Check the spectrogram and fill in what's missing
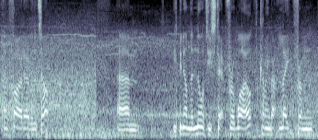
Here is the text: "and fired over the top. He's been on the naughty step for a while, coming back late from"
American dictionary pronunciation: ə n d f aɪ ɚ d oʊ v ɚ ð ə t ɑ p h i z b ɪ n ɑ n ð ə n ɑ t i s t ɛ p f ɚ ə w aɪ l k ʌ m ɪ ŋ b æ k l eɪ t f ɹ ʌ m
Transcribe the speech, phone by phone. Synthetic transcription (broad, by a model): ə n f aɪ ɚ d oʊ v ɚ ð ə t ɑ p h i z b ɪ n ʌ n ð ə n ɑ t i s t ɛ p f ɚ ə w aɪ l k ʌ m ɪ ŋ b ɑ k l eɪ t f ɹ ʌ m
